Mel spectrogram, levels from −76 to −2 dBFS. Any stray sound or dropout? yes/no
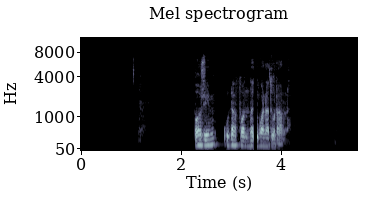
yes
